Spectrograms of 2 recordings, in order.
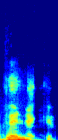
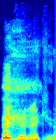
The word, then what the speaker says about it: VNYK: Um, yeah, I don't know if I'm pronouncing it properly, but uh, yeah. Um, VNYK or Vinnick, I guess. So, yeah, Vinnick. Vinnick.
